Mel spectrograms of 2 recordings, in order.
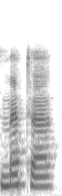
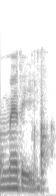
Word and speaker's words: Mette: first name is it mete or metis um it's a danish name and it's supposed to be pronounced meta but my mother's name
